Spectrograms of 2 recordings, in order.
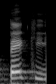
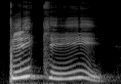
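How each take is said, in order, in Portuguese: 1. A primeira vogal soa como 'eh'. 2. A primeira vogal soa como 'ee'. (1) "tem gente que lá do Sul fala pequi" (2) "aqui, piqui"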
